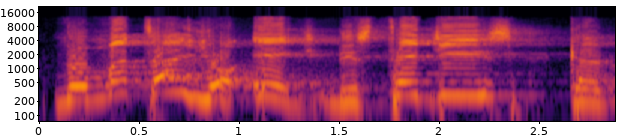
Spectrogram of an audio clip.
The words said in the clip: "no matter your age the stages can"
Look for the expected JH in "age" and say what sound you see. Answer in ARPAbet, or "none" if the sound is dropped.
JH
